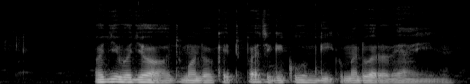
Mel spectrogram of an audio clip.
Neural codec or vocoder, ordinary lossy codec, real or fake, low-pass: none; none; real; none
